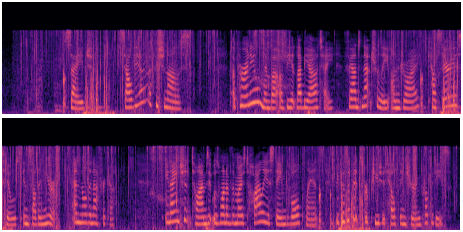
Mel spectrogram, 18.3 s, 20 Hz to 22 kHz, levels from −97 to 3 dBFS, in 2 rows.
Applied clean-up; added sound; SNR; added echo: none; Chewing, mastication; 9 dB; none.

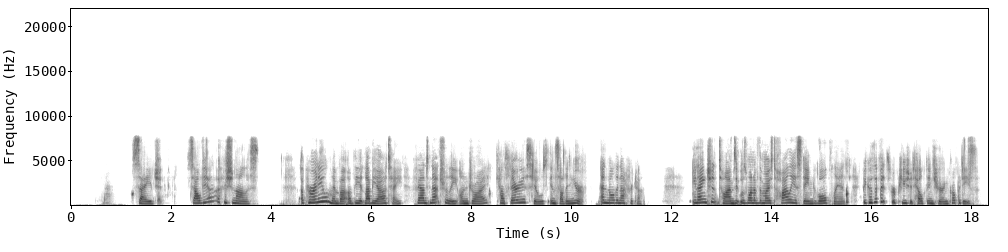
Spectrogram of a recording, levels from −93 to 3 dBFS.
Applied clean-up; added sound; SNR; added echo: neural mask model Resemble Enhance denoiser.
